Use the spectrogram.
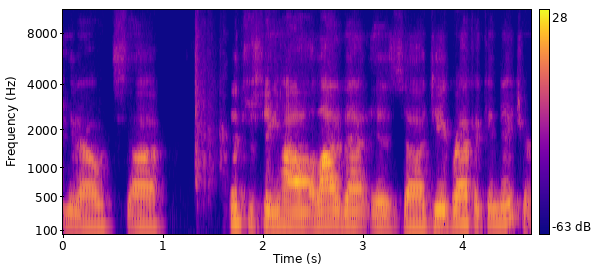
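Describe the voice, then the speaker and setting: At a moderate pace, a man with an unremarkable speaking voice talks in a fairly high pitch with fairly even intonation. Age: 60s. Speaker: program host. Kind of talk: casual chat. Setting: video call.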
